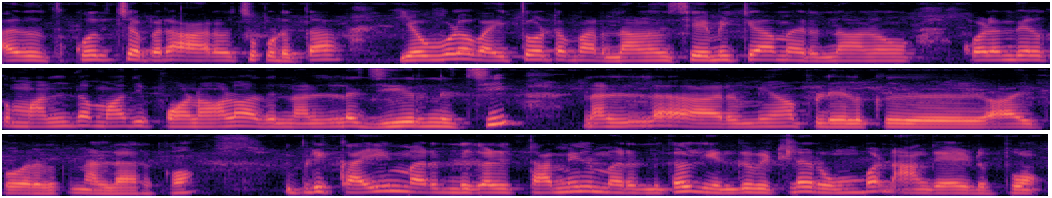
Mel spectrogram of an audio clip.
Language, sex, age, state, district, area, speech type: Tamil, female, 60+, Tamil Nadu, Thoothukudi, rural, spontaneous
